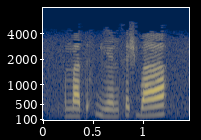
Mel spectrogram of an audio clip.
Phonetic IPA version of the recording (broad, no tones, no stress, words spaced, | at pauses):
matə̰s bʲɛ̃ːnxɛʃ baː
